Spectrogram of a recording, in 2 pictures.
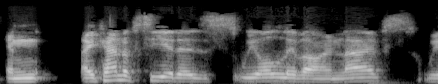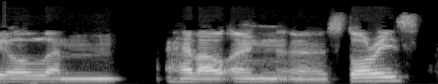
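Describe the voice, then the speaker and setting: A young man from Switzerland, whose accent carries a New Zealand influence, chats earnestly but casually as a podcast guest; he's also a church worship singer. His mid-range voice is unhurried, with fairly even intonation, and the recording sounds dry and dull.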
